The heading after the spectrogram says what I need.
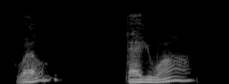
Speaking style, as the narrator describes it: Harry said quietly

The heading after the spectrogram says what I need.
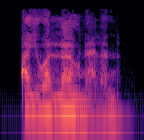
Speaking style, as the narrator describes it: whispered

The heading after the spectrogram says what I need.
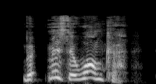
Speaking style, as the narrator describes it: stammered Grandpa Joe

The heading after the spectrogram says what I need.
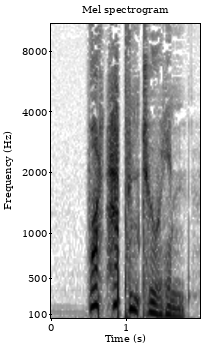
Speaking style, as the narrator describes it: Hermione whispered

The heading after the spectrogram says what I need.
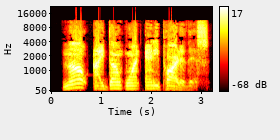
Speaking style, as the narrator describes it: he said firmly

